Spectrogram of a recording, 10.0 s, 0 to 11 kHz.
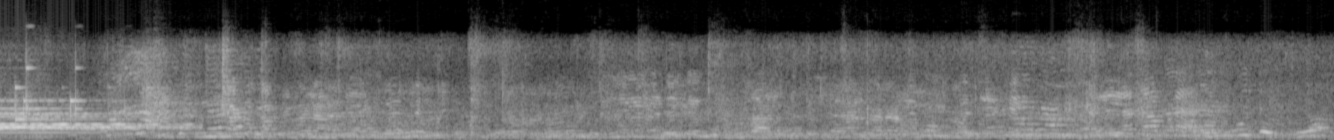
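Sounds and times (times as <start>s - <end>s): crowd chattering: 0.0s - 10.0s
children's voices: 0.2s - 2.1s, 7.5s - 10.0s.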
